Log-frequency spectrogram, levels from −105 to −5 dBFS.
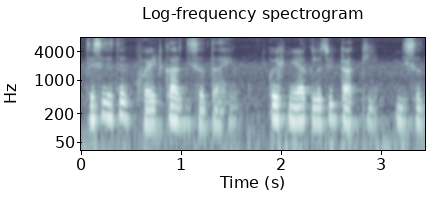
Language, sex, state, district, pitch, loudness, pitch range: Marathi, male, Maharashtra, Washim, 135 Hz, -18 LUFS, 130-150 Hz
